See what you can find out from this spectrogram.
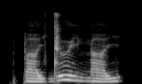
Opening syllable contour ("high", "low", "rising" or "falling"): low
